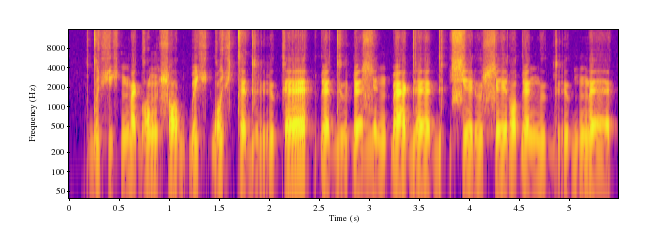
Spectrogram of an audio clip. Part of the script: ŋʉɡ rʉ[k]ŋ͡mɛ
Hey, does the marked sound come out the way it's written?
no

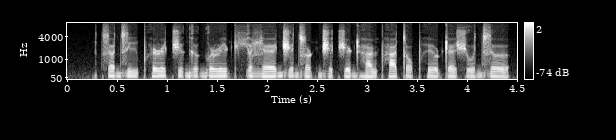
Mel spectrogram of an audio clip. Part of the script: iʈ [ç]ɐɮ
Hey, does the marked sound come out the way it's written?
yes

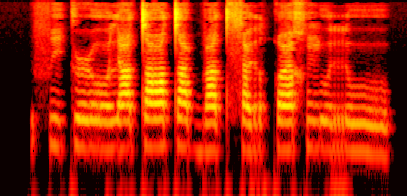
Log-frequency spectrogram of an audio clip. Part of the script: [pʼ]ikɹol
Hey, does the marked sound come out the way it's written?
no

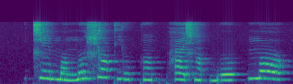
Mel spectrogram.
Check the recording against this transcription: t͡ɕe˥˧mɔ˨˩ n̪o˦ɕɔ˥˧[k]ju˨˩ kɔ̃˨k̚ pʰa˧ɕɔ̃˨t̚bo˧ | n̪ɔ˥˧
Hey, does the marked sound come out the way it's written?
yes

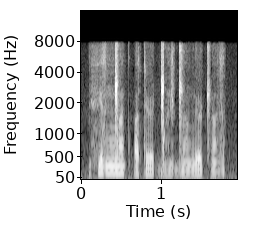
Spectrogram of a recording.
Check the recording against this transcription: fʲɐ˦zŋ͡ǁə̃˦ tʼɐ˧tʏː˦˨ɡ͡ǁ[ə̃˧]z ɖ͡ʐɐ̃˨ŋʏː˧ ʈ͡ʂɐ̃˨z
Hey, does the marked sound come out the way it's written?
yes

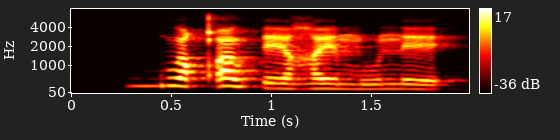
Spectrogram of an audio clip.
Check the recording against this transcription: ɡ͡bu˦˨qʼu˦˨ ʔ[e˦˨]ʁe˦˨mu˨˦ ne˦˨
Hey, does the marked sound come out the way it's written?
yes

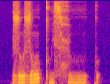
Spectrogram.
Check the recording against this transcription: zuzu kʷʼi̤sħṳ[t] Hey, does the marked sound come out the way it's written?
no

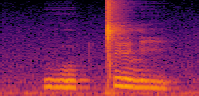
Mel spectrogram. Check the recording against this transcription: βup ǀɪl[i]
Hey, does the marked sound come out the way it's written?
yes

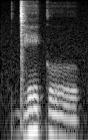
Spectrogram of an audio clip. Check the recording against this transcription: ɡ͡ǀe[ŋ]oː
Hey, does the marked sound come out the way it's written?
no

